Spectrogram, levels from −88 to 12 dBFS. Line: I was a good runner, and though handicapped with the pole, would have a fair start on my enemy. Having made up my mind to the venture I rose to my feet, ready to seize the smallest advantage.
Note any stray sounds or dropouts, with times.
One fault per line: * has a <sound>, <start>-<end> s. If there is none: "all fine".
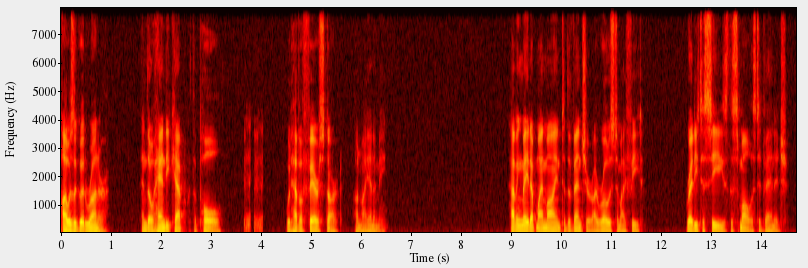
* has a laugh, 3.7-4.0 s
